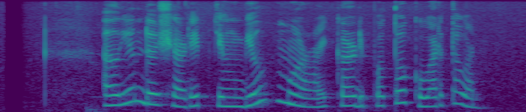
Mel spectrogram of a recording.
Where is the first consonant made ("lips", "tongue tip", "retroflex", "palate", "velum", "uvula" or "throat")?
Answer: throat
